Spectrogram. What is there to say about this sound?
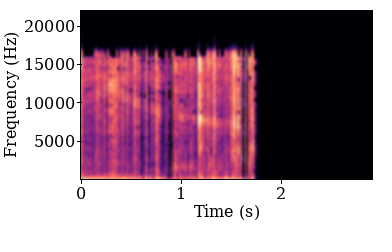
Viral Noisse FX 04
